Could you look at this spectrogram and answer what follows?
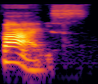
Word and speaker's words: feist: him fast these spikes I've been saying it wrong fit Feist all right so now I got it so the face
